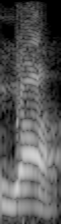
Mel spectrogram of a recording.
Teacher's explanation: उच्चारण स्थान तालु हो गया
